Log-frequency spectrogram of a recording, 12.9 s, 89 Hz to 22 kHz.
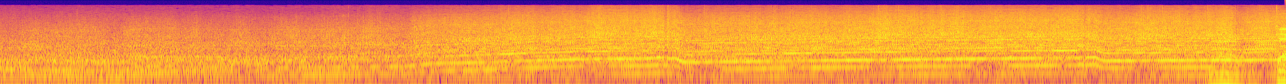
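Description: A race car engine in the NR20 racing video game drones at sustained high revs with a hung throttle, pitch stepping up and down with gas and brake inputs, loud and continuous throughout.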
